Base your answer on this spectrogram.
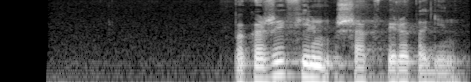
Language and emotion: Russian, neutral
